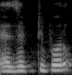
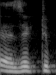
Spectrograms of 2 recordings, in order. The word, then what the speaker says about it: adjective: আপোনালোকে লক্ষ্য কৰিব এইটো এডজেক্টিভৰ উচ্চাৰণটো এডজেক্টিভ নক'ব কেতিয়াও, এডজেক্টিভ ডিৰ উচ্চাৰণটো সাইলেন্ট থাকিব অৰ্থাৎ উজ্জ থাকিব।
